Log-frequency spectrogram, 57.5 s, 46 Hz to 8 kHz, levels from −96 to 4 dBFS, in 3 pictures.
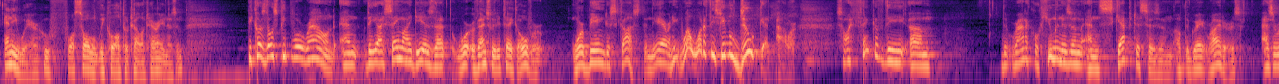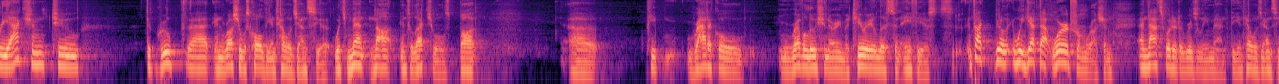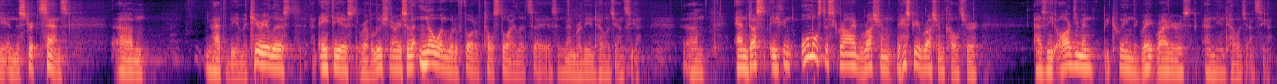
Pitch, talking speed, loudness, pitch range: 125 Hz, 155 wpm, -19 LUFS, 105-155 Hz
